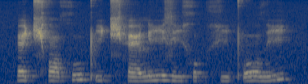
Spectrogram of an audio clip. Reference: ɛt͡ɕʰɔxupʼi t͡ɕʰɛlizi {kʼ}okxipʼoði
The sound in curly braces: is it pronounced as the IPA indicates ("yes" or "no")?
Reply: no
